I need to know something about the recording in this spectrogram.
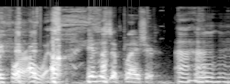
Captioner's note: laughs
